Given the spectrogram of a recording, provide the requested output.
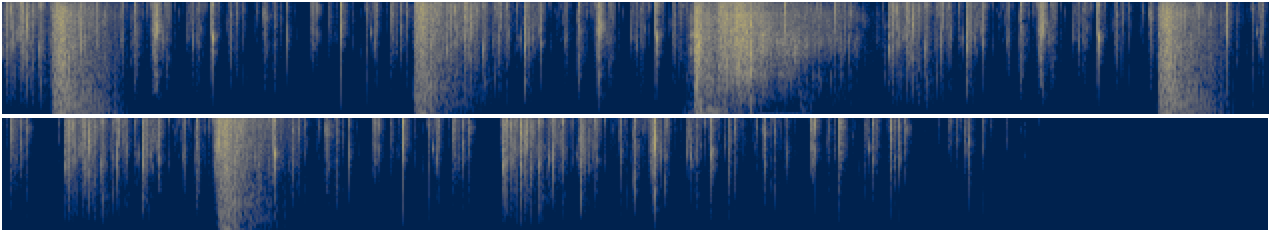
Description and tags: Gore Rain
A lot of fruit died to make this sound. Ever have a whale explode and need the sound of flesh falling from the sky? Maybe you had an adventurer who was turned into mince meat above your heads. Regardless of the fact, you never thought you would need to search this on the internet but here you are. Enjoy!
